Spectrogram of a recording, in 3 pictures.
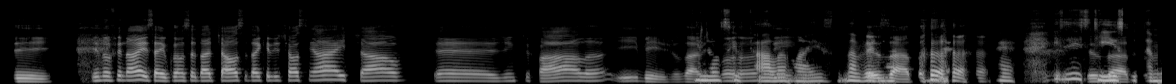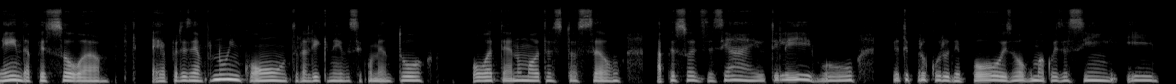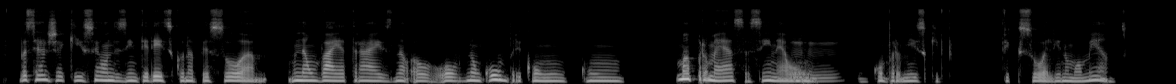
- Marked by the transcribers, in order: laugh; other background noise
- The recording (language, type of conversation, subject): Portuguese, podcast, Como diferenciar, pela linguagem corporal, nervosismo de desinteresse?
